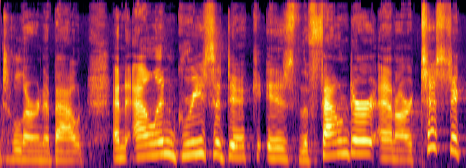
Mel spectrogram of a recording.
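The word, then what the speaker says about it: Griesedieck: No one does, but it was a perfect pronunciation of Griesedick.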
